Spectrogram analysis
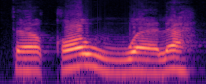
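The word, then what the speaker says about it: تقوّله: تقوله There is a fatha on top of the lamb. Not Dhamma.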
